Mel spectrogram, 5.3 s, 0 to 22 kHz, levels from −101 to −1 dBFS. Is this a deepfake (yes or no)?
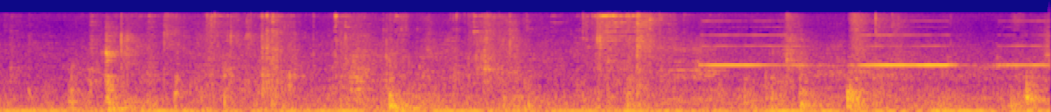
no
